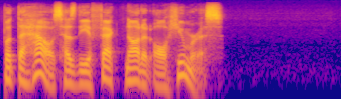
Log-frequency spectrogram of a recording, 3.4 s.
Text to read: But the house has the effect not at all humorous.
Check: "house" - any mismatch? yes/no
no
